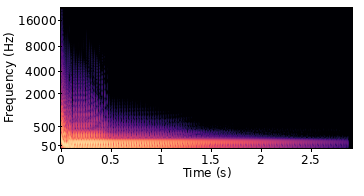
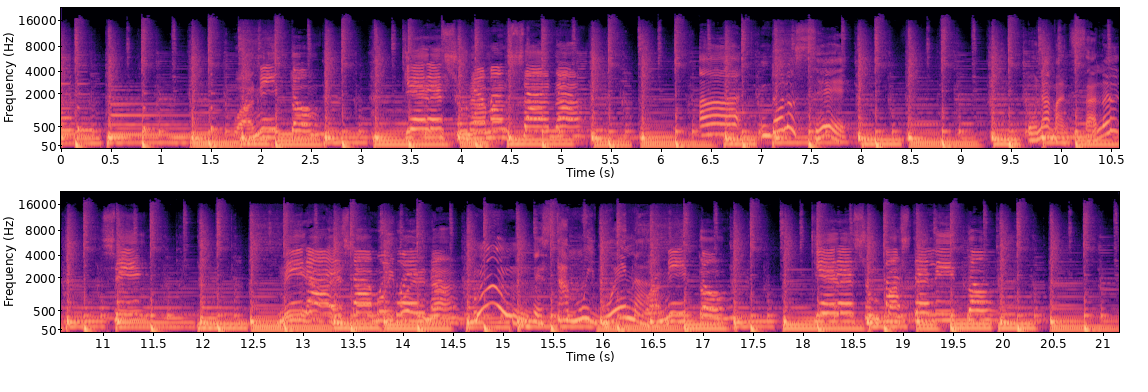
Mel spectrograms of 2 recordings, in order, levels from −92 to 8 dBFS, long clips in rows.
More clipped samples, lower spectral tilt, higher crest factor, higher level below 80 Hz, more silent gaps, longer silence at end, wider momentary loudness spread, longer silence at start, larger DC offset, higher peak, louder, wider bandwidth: first, 4% vs under 0.1%; first, -13.5 dB/octave vs -6 dB/octave; about the same, 10 dB vs 12 dB; first, -14 dBFS vs -20 dBFS; neither; first, 1.2 s vs 0 s; first, 24 LU vs 5 LU; about the same, 0 s vs 0 s; neither; about the same, 0 dBFS vs -2 dBFS; first, -11 LUFS vs -14 LUFS; second, 1.4 kHz vs 17 kHz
